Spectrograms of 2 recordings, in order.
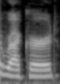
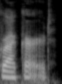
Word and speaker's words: record: For example, let's take the word record. If you say record with stress on the first syllable, it's a noun, like a music record. But if you say record with stress on the second syllable, it becomes a verb, like I record a video.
